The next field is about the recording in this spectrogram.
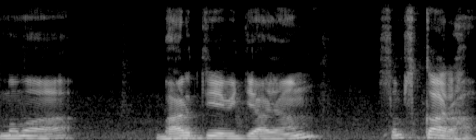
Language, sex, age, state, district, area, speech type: Sanskrit, male, 60+, Karnataka, Uttara Kannada, rural, spontaneous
